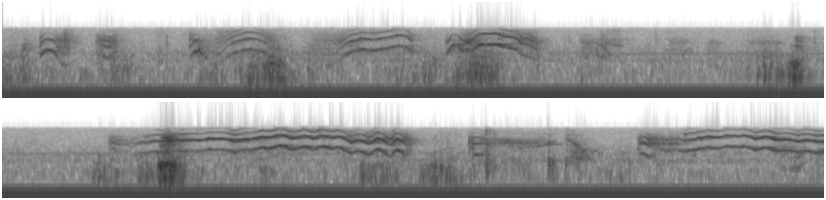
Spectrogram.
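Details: Newborn Bulldog pups, two males only hours old, nursing on mum Molly, who is sore after a c-section. Repeated high wavering whines and squeals come in bursts across the clip, some rising and falling, over a low background hum.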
